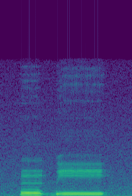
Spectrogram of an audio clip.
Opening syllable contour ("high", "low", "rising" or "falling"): low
